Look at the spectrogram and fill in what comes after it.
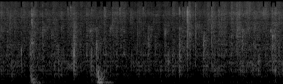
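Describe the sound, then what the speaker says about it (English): Butter sizzling in a pan alongside a steak, a constant close hiss with a few soft taps from the pan. "And add some butter."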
